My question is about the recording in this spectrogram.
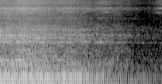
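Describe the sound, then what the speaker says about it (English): A passing train makes a loud, deep rumble close by that gradually fades and recedes over a few seconds, with no voices. "Sorry, train."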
